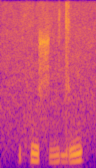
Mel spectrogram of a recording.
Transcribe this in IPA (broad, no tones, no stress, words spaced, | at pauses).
xʷɪ sʷe̤dəŋ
